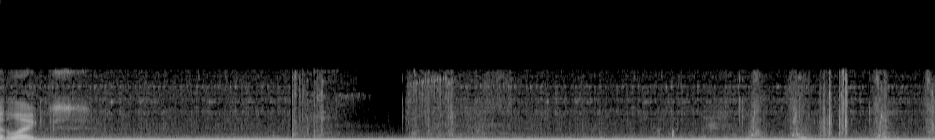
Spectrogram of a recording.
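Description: A zipline whirs steadily as a rider glides along a cable.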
